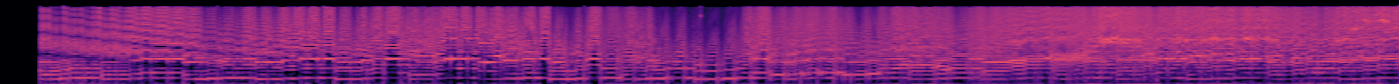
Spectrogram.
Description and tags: treated synthesiser riff distort
riff, electronica, synth, soundscape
